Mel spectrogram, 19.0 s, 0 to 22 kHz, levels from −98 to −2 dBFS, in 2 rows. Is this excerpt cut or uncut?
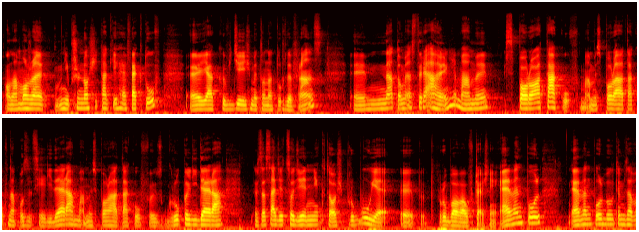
uncut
